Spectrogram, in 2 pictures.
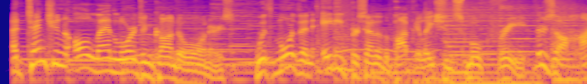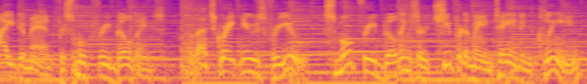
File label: landlord ad; SMDHU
